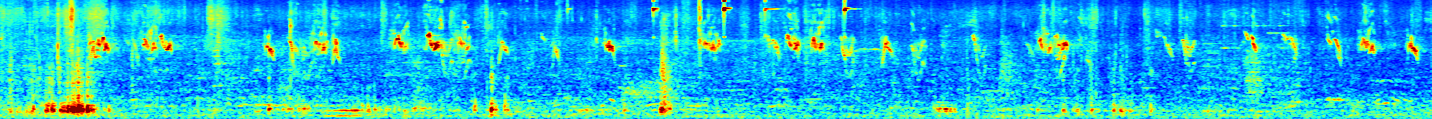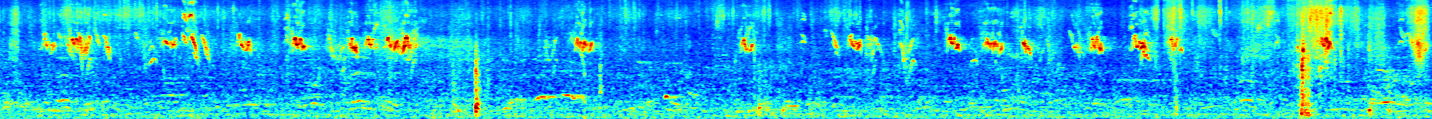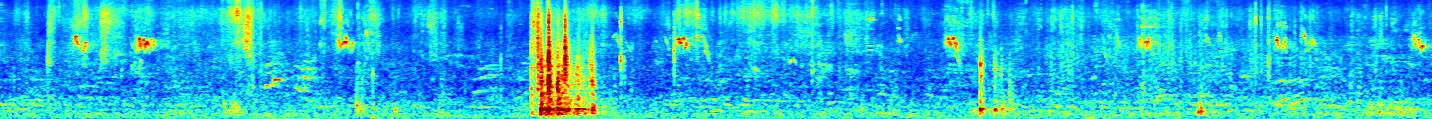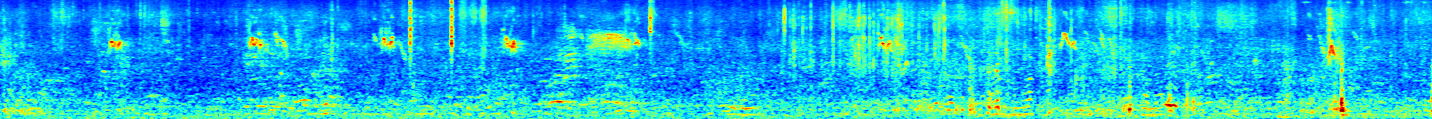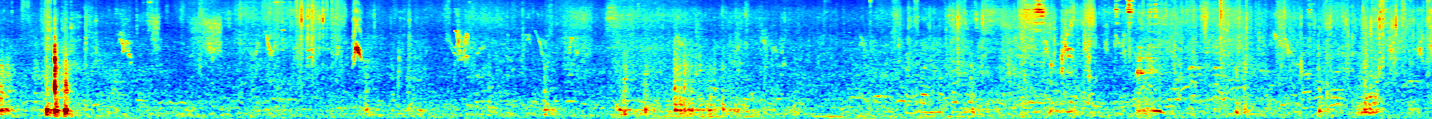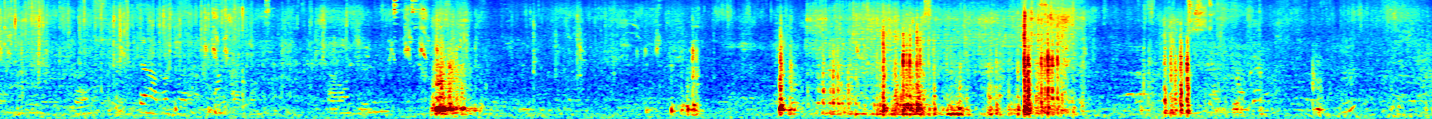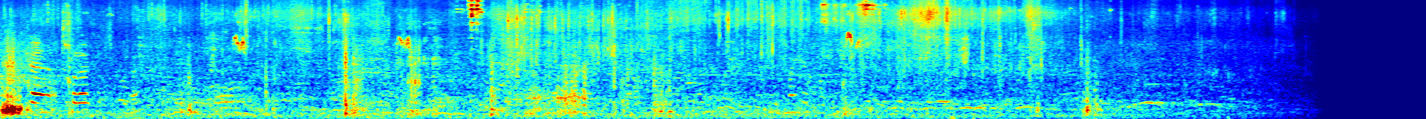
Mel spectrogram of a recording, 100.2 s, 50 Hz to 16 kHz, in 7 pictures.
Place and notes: People Wailing in silence: a soft rumor, birds and the replacement of chairs: people entering and leaving the place. (Recorded with Zoom4HN)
